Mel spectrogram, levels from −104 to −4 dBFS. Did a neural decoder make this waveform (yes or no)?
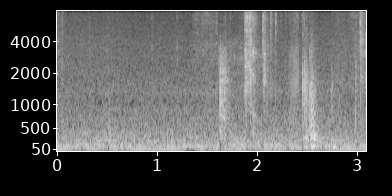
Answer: no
